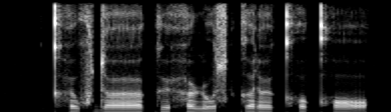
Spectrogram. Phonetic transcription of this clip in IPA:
kʰ ø xʷ d œː k y h œ ɳ u s k ə ɾ ø kʰ o kʰ ɔ

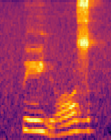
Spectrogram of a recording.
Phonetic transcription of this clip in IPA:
p eː˥ lʲ ɔː˩˥ z

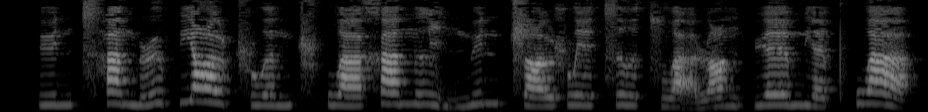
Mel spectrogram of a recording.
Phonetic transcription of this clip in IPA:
y˧˥ n t͡sʰ a˥˧ n ɻ ɻ̩˥˧ p j ɑ˥˩ ʊ̯ ʈ͡ʂ w ə˧˥ n ʈ͡ʂʰ w ä˧˥ x a˥ n l ḭ˨˩ n m y˥ n ʈ͡ʂ ɑ˧˥ ʊ̯ ʂ w e˧ ɪ̯ t͡s ɹ̩˥˩ t͡s w ä̰˨˩ ɻ ɑ˥˩ ŋ p ɥ ɛ˥ m j ɛ˧˥ pʰ w ä˥˩

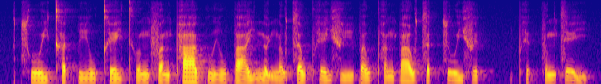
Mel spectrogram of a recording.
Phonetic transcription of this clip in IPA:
t͡sʰ uː˨ j kʰ ɐ˨ t̚ p iː˨ w kʰ e˨ j t̪ʰ ʊ˨˥ ŋ f ɐ˨ ŋ pʰ aː˥ kʷ iː˨˥ w p aː˨˥ j n̪ ɵ˨˩ ɥ ŋ ɐ˨˩ w t͡s ɐ˥ w pʰ e˨˥ j f iː˨˥ p ɐ˨˧ w pʰ ɐ˧ ŋ p aː˧ w t͡s ɐ˨˥ t̚ t͡s uː˨ j f ɪ˥ k̚ | pʰ ɪ˨˥ k̚ f ʊ˨˧ ŋ t͡s e˨˩ j

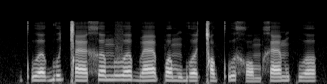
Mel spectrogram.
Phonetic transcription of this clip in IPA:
kʷʼ ɜː˧ ɡʷ i˥ ǀ æ˧ x ɜ˥ m v ɜ˥ b æː˧˥ p ʌː˧ m ɡʷ ɜː˧ ǀ ɒ˧ kʷʼ ɜ˥ x ɔ˩ m x æː˧˥ m kʷ ʌ˧

